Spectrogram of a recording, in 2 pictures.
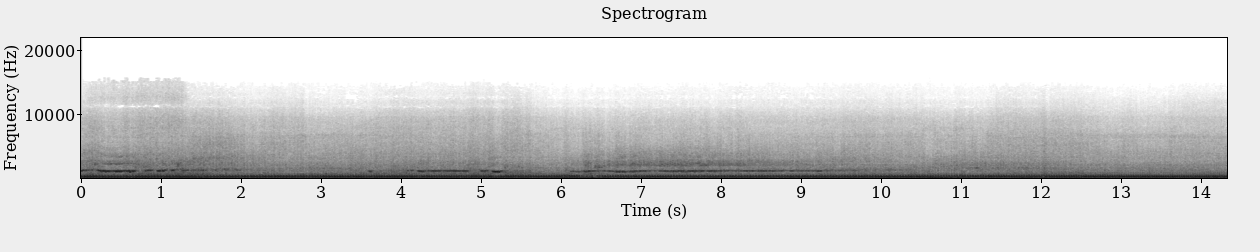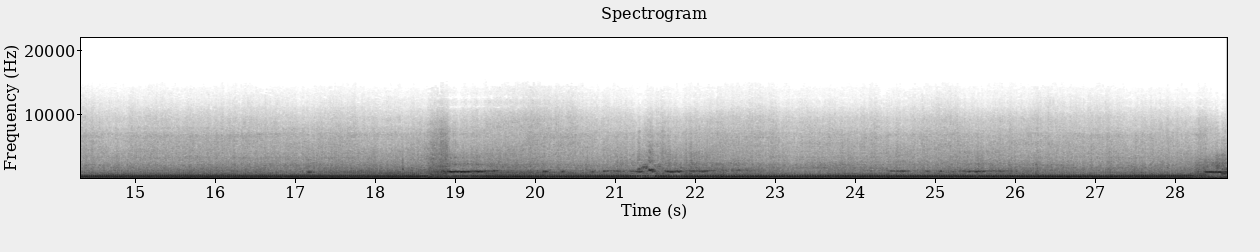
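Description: Sodi RX8 kart's 390 cc four-stroke engine running hard on a lap, its pitch rising and falling a little with the throttle. A higher squeal comes and goes several times, the tyres sliding through corners.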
